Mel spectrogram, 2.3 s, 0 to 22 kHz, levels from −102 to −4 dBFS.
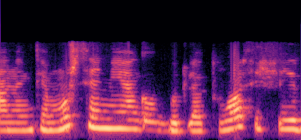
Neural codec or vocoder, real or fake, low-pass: none; real; 7.2 kHz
